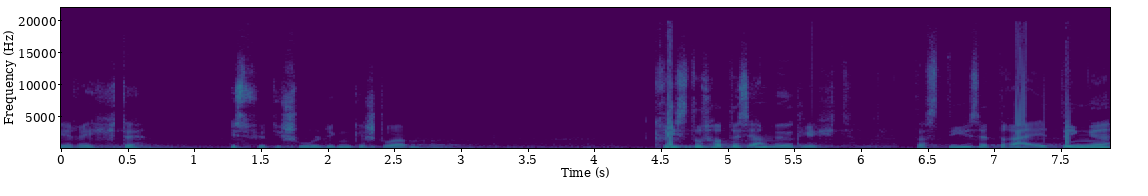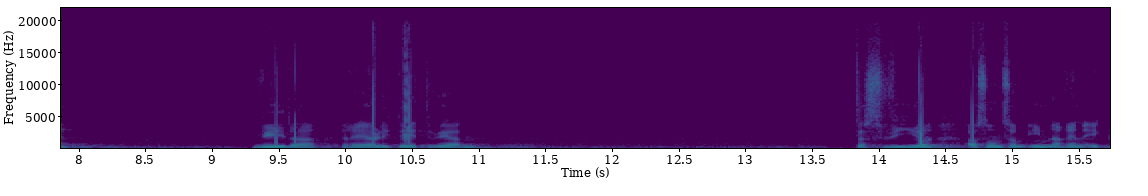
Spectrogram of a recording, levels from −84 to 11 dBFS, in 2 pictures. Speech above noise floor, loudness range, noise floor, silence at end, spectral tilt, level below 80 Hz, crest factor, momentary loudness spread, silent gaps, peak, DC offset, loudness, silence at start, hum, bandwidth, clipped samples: 26 dB; 6 LU; -76 dBFS; 0 s; -4 dB/octave; -78 dBFS; 24 dB; 15 LU; none; -28 dBFS; under 0.1%; -50 LUFS; 0 s; none; over 20 kHz; under 0.1%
